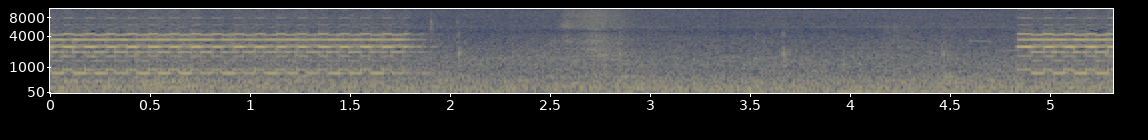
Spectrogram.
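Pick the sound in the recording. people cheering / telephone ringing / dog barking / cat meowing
telephone ringing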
